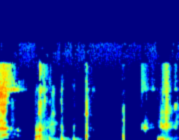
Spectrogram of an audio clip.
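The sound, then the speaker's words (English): Harsh coughing in a rapid cluster of bursts, then a single short cough and one more rough fit after a pause, with no talking. “You can't say push. Things like this to me now because it makes me cough.”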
